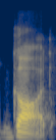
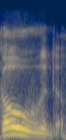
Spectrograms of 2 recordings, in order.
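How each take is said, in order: First: The vowel is short, as in got. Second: The vowel is long, like the letter name. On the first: The speaker calls it right. "Es corto también" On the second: The speaker calls it wrong. "yo no digo"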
